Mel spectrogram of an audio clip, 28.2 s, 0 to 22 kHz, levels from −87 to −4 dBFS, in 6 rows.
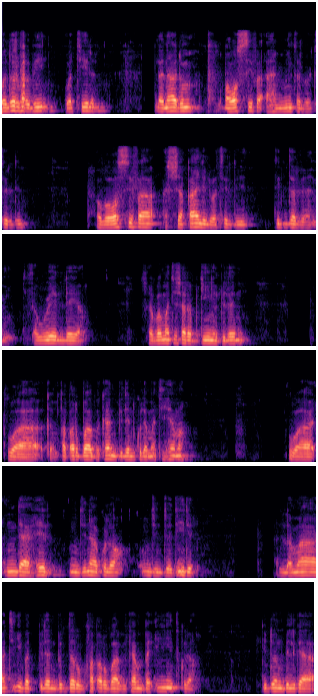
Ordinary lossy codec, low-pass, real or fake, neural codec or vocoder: none; none; fake; codec, 16 kHz, 4.8 kbps, FACodec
